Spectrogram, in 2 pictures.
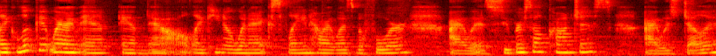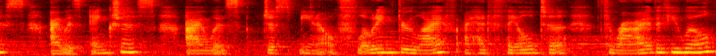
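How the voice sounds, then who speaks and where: With a slight Southern US accent, the speaker talks at a fairly slow pace. Background noise is noticeable. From US South, Arkansas. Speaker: reiki healer and spiritual coach. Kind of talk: live-stream energy healing session. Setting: live stream. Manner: casual, chatty.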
